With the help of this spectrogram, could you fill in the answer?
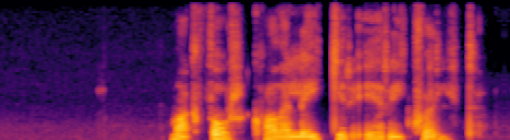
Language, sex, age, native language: Icelandic, female, 30-39, Icelandic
